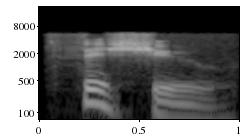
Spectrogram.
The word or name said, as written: fichu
